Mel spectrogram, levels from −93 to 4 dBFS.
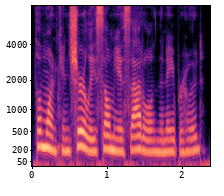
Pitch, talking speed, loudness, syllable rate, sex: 200 Hz, 275 wpm, -16 LUFS, 7.5 syllables/s, female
